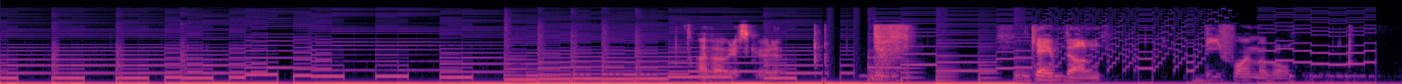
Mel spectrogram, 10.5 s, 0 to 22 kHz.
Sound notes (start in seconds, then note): 6.5 laff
